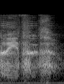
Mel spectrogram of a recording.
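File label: Speech Sound Russian Common AWACS Numbers; DCS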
